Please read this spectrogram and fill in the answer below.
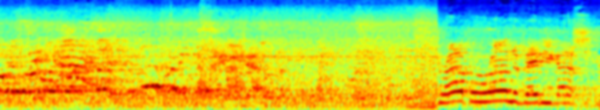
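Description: People's voices throughout, not clear enough to make out words. From about four seconds in, one louder voice comes to the front, rising and falling in pitch as in a drawn-out holler.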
